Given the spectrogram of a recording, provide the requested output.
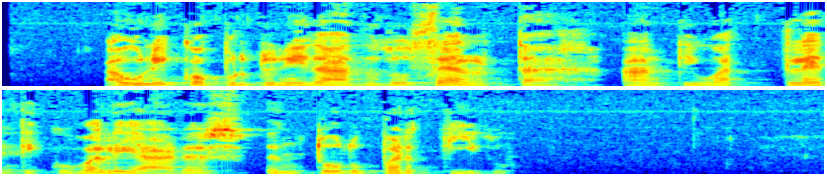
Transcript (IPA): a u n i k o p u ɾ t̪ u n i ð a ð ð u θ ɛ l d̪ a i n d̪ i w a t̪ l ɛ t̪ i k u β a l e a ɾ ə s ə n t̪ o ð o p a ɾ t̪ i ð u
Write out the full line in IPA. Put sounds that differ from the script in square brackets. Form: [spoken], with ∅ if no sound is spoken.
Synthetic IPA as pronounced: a u n i k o p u ɾ t̪ u n i ð a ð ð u θ ɛ l [t̪] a [a] n [t̪] i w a t̪ l ɛ t̪ i k u β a l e a ɾ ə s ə n t̪ o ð [u] p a ɾ t̪ i ð u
